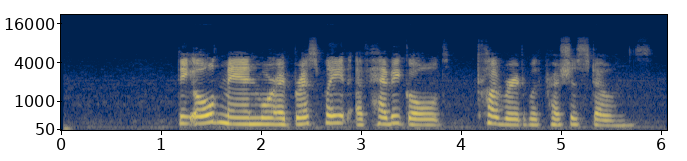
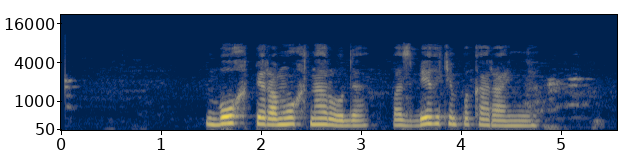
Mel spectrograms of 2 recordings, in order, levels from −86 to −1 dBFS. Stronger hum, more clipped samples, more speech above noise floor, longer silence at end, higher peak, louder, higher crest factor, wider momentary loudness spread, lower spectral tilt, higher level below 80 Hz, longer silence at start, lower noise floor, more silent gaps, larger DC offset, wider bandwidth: neither; neither; second, 35 dB vs 48 dB; about the same, 0.35 s vs 0.4 s; about the same, -2 dBFS vs -2 dBFS; first, -18 LUFS vs -22 LUFS; about the same, 16 dB vs 20 dB; second, 11 LU vs 23 LU; second, -5 dB/octave vs -7 dB/octave; first, -54 dBFS vs -64 dBFS; about the same, 0.05 s vs 0.05 s; second, -53 dBFS vs -69 dBFS; neither; neither; first, 9 kHz vs 7.8 kHz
